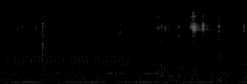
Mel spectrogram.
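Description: A few faint, sharp clicks from fingers handling a thin glass cover slip, the loudest near the end.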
